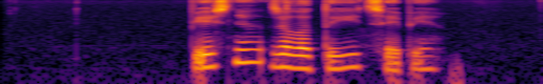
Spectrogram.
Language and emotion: Russian, neutral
